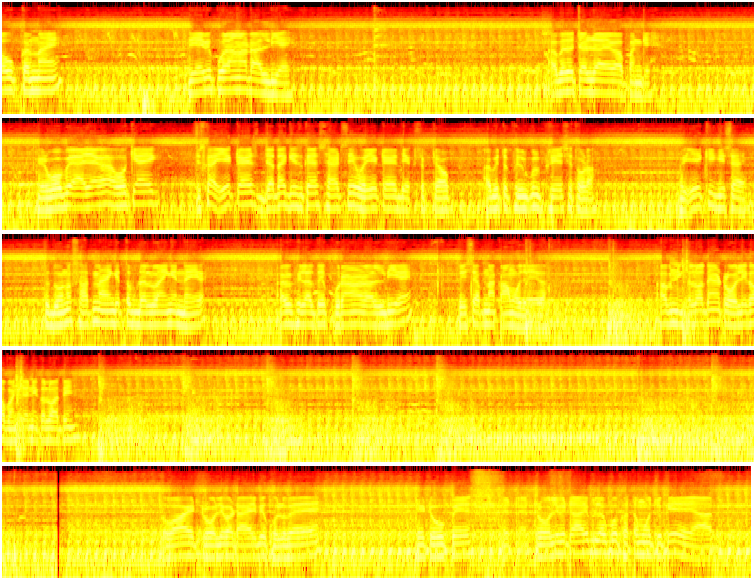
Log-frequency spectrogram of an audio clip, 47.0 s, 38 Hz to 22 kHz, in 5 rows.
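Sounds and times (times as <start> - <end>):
tractor diesel engine idling: 0.0 - 46.9
hammer knocking on wheel: 25.3 - 38.3.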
